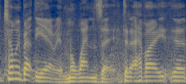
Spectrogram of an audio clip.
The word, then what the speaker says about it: Mwanza: So tell me about the area, Mwanza. Have I pronounced it correctly? Mwanza, well done, mate.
